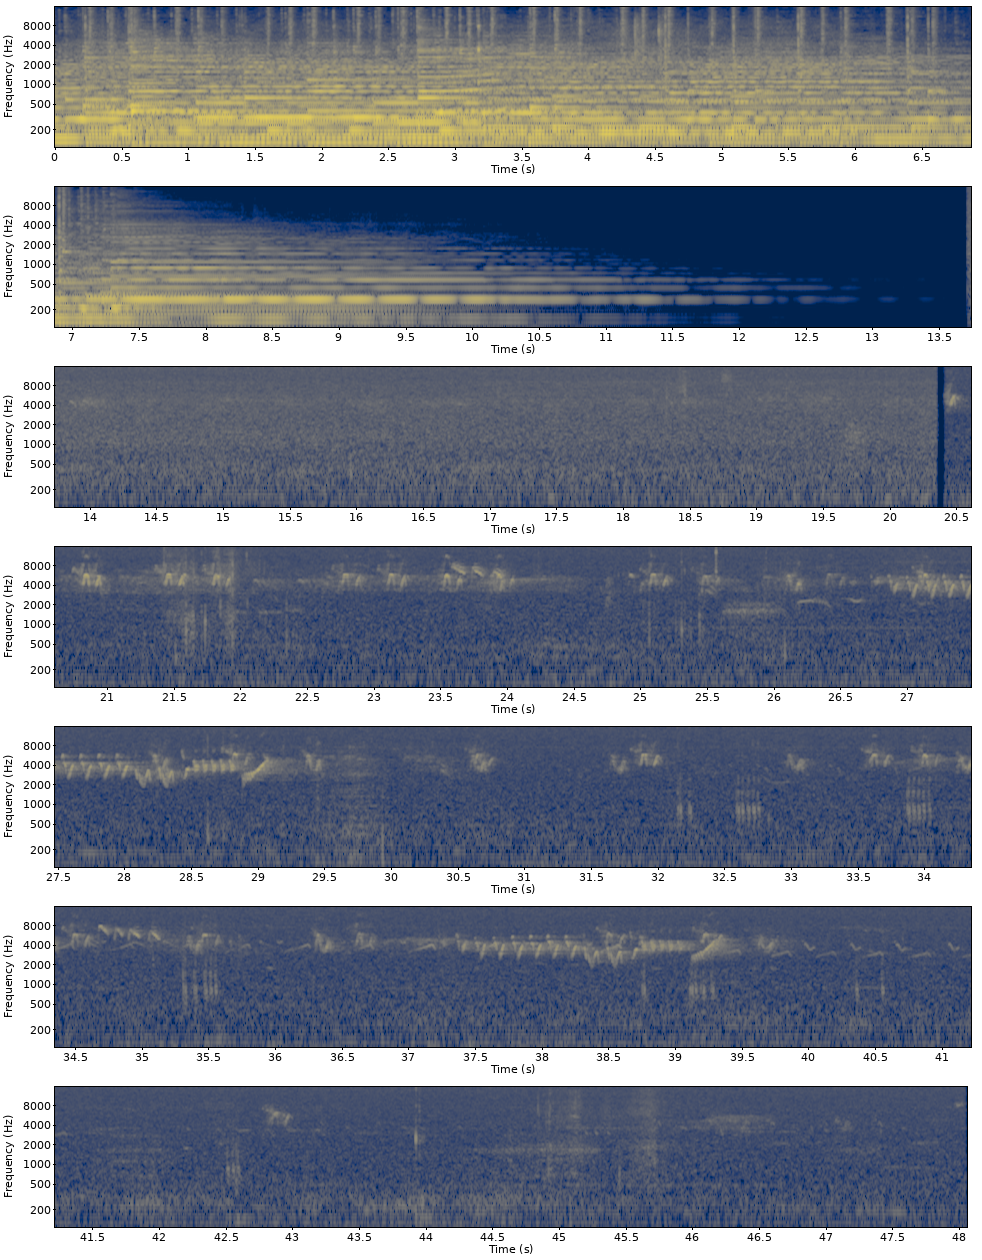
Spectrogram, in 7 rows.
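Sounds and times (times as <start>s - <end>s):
steady hiss: 13.8s - 21.5s
birds chirping: 20.4s - 30.9s, 31.7s - 43.9s.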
